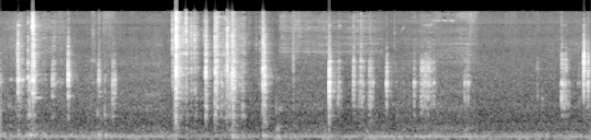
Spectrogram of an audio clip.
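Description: Small metal parts clicking and clinking as the mower's blade clutch, its bracket and a bolt are handled, with a denser run of clicks about two to three seconds in. A steady low hum sits underneath.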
